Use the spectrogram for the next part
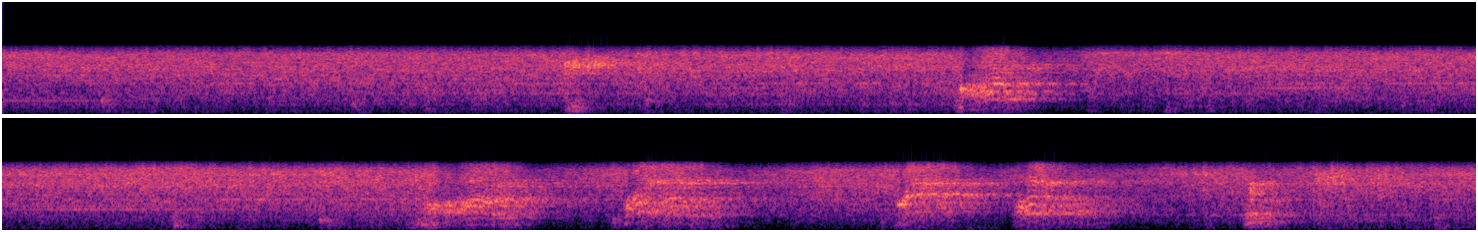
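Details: Five-month-old female German Shepherd puppy attacking a Roomba indoors, giving several sharp barks and yips in bursts around five, ten and twelve seconds over a steady machine hum.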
